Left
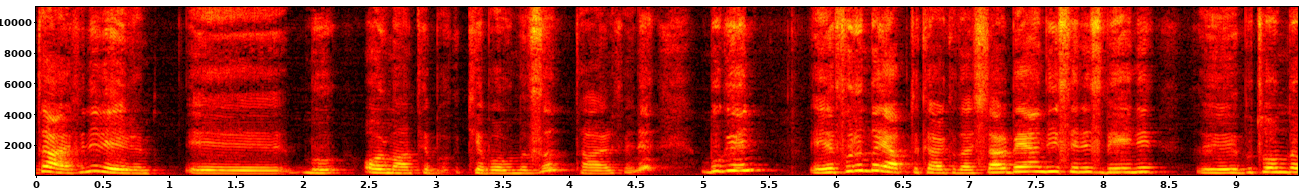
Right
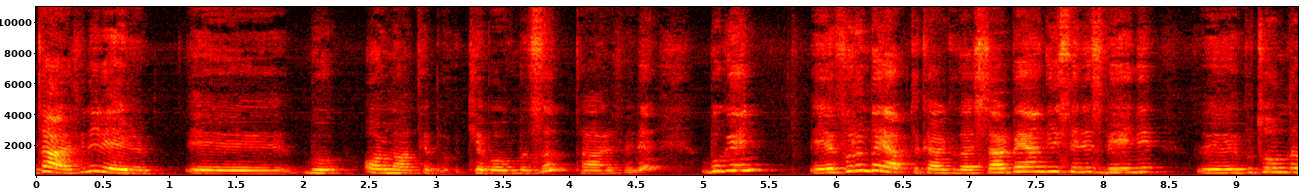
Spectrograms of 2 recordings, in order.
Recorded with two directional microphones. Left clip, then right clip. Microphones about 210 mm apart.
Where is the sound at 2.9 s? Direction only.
50° left (ahead or behind).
